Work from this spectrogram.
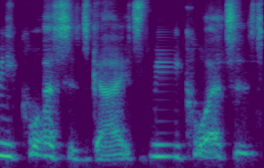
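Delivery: put-on insistent New York accent. Remembering Monty calling the band, doing Monty's New York accent. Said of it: "in his New York accent".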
